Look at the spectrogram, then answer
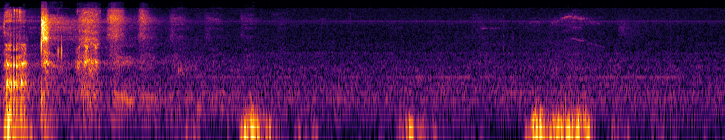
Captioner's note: laughs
